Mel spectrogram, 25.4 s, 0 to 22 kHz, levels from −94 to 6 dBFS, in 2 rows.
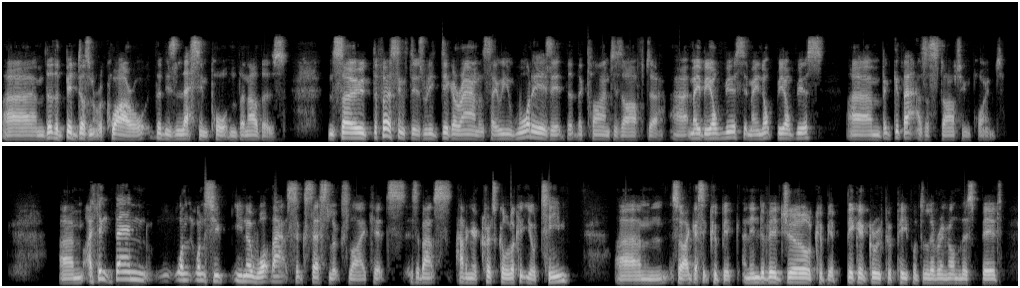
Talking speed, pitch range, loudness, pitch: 230 wpm, 110-140 Hz, -24 LUFS, 125 Hz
